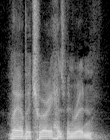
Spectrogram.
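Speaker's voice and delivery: sleepy, half-asleep voice. Quoting what Mayor Murray says, in a Mayor Murray impression. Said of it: "here's where I do my Mayor Murray intro, my, my Mayor Murray voice here".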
